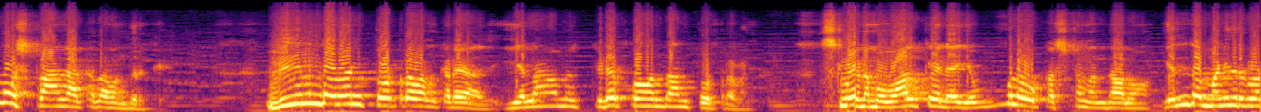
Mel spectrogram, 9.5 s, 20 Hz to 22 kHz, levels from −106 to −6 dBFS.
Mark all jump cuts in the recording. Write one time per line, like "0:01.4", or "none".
0:06.4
